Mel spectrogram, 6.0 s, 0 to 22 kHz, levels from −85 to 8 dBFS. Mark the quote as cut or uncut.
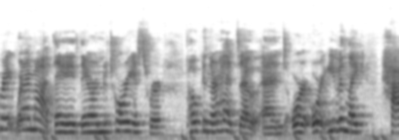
cut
